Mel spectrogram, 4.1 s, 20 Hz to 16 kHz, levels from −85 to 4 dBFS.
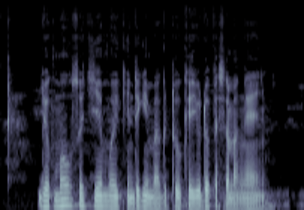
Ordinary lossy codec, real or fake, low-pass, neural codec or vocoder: none; real; 14.4 kHz; none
